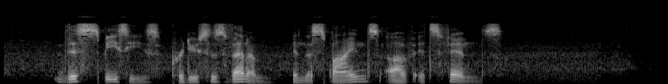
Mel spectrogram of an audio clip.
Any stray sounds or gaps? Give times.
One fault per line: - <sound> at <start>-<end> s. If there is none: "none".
none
